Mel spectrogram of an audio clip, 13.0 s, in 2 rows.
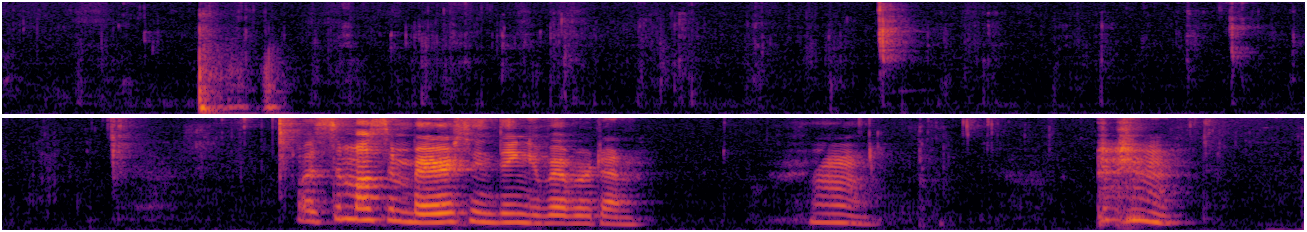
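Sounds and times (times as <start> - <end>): double thump: 1.0 - 1.4
chewing: 1.5 - 8.0, 10.8 - 11.8.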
